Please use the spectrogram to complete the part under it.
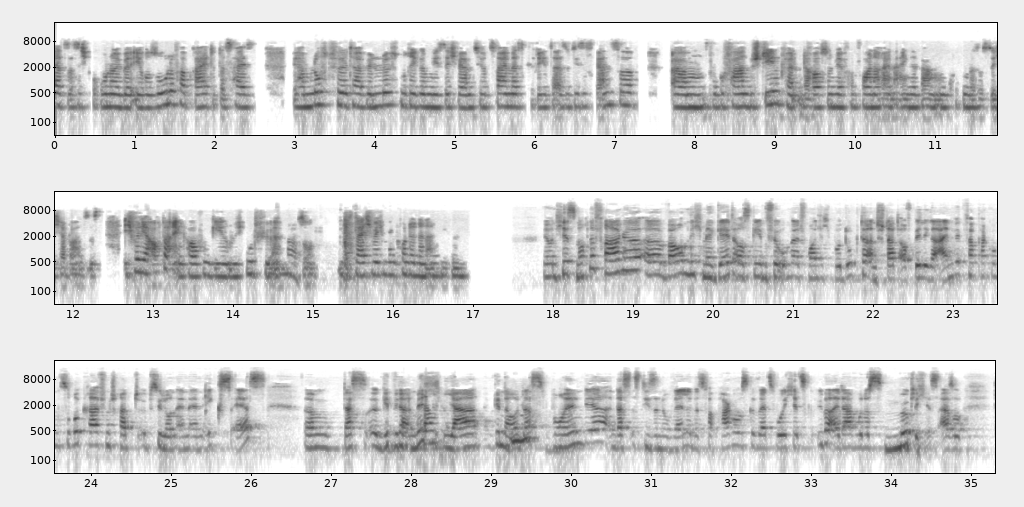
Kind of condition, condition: link, video call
